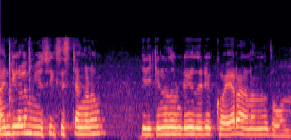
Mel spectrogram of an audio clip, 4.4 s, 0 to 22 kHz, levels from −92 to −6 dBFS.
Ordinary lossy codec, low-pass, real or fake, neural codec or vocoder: none; 7.2 kHz; real; none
